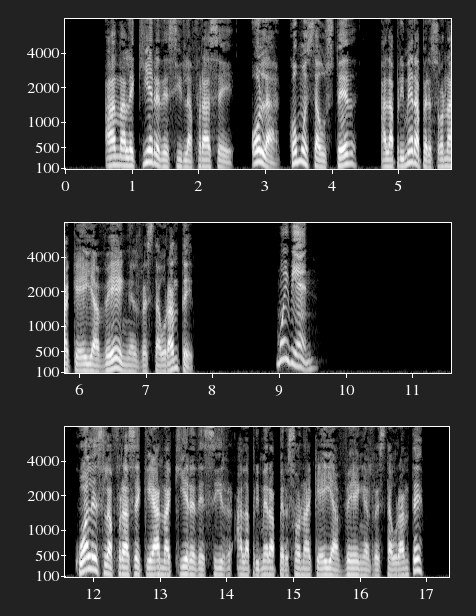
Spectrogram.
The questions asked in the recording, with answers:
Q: ¿Cuál es la frase que Ana quiere decir a la primera persona que ella ve en el restaurante?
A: Ana le va a decir, hola, ¿cómo está usted? A la primera persona que ella ve en el restaurante.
